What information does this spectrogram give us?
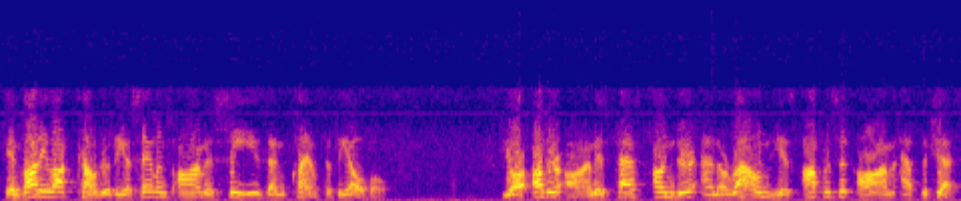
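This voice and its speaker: A man narrates a 1940s military training film in clipped, commanding steps. His voice sits fairly high and has a husky grain. The sound is thin and narrow, like an old film soundtrack. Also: lively intonation, normal speed. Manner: clipped, commanding step-by-step instruction.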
